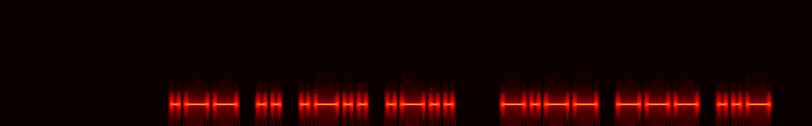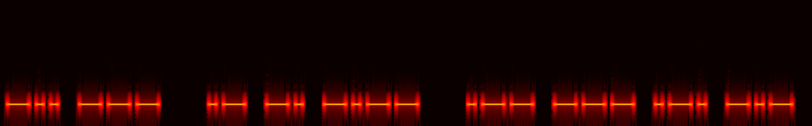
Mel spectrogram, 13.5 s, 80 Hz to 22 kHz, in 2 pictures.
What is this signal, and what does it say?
Morse code, heard as a keyed tone, about 21 wpm, 700 Hz. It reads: WILL YOU DO ANY WORK
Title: Sentences from Top 1000 Words - Review Part 3 - 20wpm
